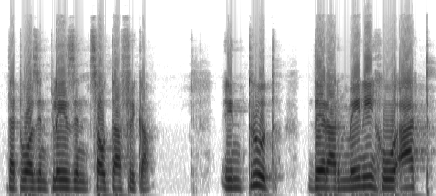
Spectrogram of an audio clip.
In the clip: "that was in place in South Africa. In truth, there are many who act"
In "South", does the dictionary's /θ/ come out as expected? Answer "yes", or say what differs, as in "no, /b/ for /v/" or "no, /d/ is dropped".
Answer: no, /t/ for /θ/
